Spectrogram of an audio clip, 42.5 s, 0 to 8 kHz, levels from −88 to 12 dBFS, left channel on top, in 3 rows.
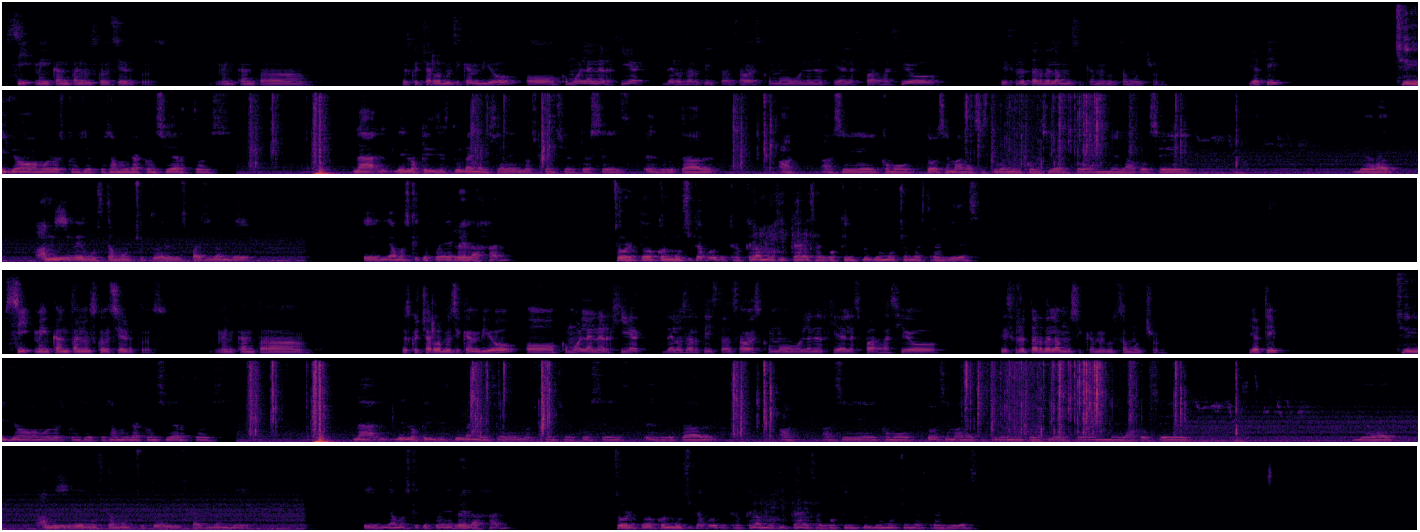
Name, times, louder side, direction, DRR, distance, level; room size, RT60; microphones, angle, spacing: voice 1, 0.0-1.6 2.1-3.1 4.0-9.3 10.0-11.6 12.5-12.8, right 4 dB, 90° right, 0.7 m, -50 dB
voice 2, 13.9-16.4 17.7-21.3 21.9-26.1 27.7-28.1 28.7-30.8 31.9-33.4 34.4-38.1, left 3 dB, 75° left, 0.6 m, -48 dB
sound 1, 16.5-26.6, right 4 dB, 25° right, 0.4 m, -45 dB
sound 2, 25.9-31.4, right 3 dB, 50° right, 0.7 m, -60 dB
9.1 x 5.0 x 3.5 m
head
